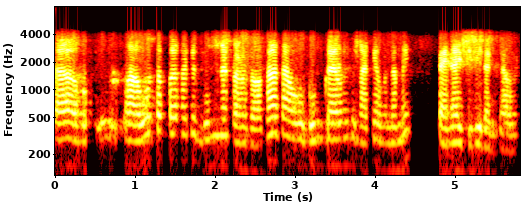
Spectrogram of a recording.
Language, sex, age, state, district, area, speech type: Sindhi, male, 18-30, Gujarat, Surat, urban, conversation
